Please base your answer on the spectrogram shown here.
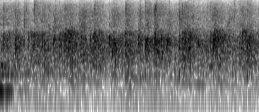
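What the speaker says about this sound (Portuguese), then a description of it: "Quantos podem aplaudir e exaltar ao Senhor esta manhã?" A church congregation claps together to exalt the Lord, a brief, steady and fairly loud wash of applause throughout.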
